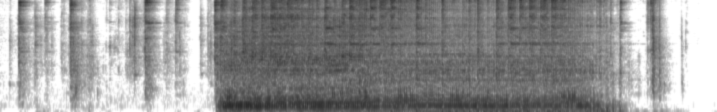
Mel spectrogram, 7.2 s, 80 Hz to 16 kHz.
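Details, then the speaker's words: Husqvarna 66 chainsaw after assembly, bench run in shop, low jet tuned: crisp steady high rev about four seconds, no surging or stumbling; healthy, no leaks, good tight saw. "I would put this thing in the bush right now. Um, from all the way rich to all the way lean on the low jet, uh, 3/4 of a turn."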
